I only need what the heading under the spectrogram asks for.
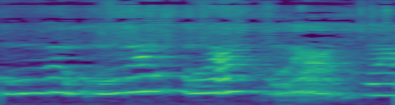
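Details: Husky 'talking' to its owner returning home from work; loud, drawn-out, wavering howl-like moans in a rising and falling sequence, breaking into rougher whine near the end.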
